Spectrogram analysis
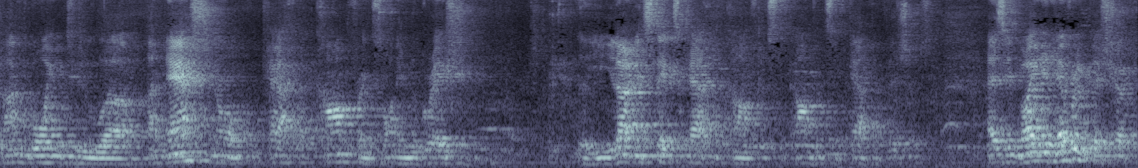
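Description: An older man preaches a conversational homily from the pulpit of a large church, halting and emphatic, pausing often and asking rhetorical questions. His medium-pitched voice is fairly bright, picked up by a distant camera mic in a very echoey space with clear background noise.

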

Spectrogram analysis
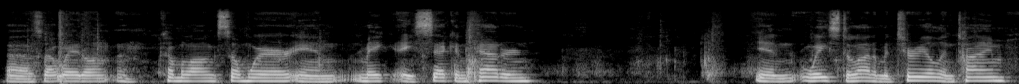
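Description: A man's voice: fairly high pitch, fairly even intonation, slow, dark tone, a little hiss or hum. A middle-aged man, an upholsterer, explaining his craft in a plain, practical way, with fillers and self-corrections. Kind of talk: casual workshop tutorial. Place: upholstery workshop indoors.

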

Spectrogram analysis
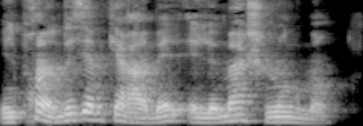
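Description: A man reading a novel aloud, calm and careful, pausing to check spelling. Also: medium pitch. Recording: roomy echo.

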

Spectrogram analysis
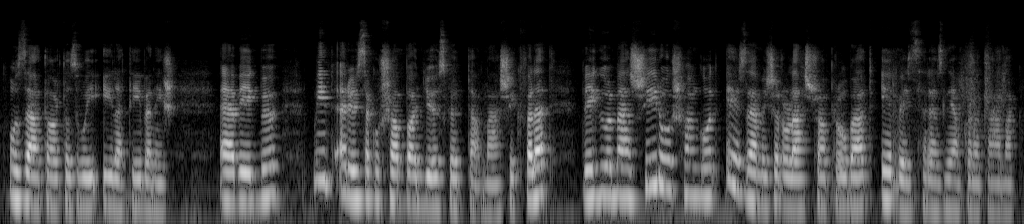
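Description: Woman audiobook narrator, low register, measured storytelling delivery, dull lo-fi sound. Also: a little mellow. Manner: measured storytelling, voicing characters in dialogue.

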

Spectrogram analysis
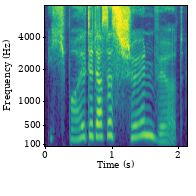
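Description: A woman's voice: fairly high pitch, lively intonation, slow, no echo, clean studio sound, pitched above the performer's own voice. A woman reading a fan-made audiobook, voicing an anxious, unsure young woman in a raised, pleading tone.

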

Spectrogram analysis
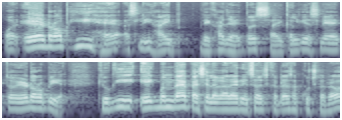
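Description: Mellow-voiced man explaining crypto charts. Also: medium pitch. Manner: chatty Hinglish, addresses viewers as friend, fillers. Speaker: crypto vlogger. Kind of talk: screen-share chart walkthrough.

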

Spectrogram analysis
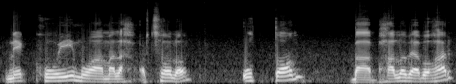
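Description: A man with a Bangladeshi Bengali accent teaching a grammar lesson, explaining slowly and repeating words. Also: fairly high pitch, dark tone.

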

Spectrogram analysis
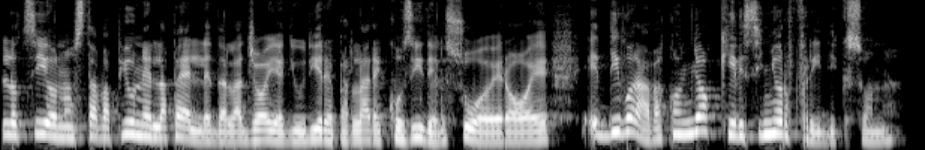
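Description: A woman's voice: on the low side, animated, normal speed, a little mellow. A woman reading a novel aloud at sight as an audiobook, unrehearsed, sometimes restarting a phrase. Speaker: audiobook reader.

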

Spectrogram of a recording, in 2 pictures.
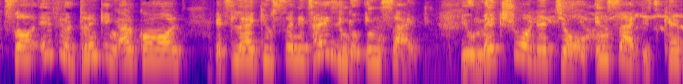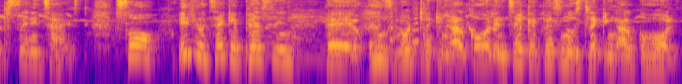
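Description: A man's voice: high voice, normal speed, a little mellow. A young South African man with a mock-earnest, emphatic manner, speaking as a guest in a parody news interview. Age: young adult. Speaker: comedian. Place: indoor room.

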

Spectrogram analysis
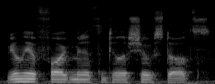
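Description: A man voicing a laid-back, deadpan puppet character in a cartoon fan dub, mumbling casually. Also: lowish voice, fast talker, lightly acted.

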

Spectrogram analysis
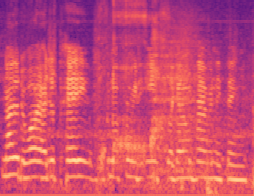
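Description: A woman's voice: fairly high pitch, fairly even intonation, brisk, crowd noise. A tired woman chatting offhand with friends from inside a car. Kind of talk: casual chat. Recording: far from mic, loud vehicle noise.

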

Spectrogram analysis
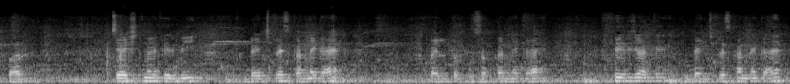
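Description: A man in his thirties from India, chatting casually and coaching through exercises in a fitness vlog, recorded on a phone in an indoor gym. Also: medium pitch. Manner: chatty, coaching, counts breaths during reps. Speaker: fitness vlogger. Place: indoor gym, large echoey room. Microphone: phone camera, often held at arm's length or set on the floor. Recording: echoey gym, voice often far from the phone, gym noise behind.

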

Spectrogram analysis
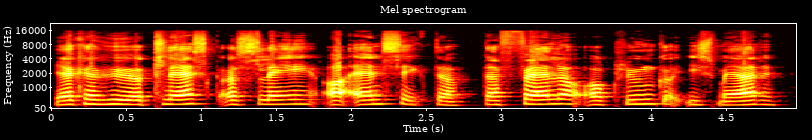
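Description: A woman's voice: mid-range voice, level tone, close to an everyday voice. A woman voicing a grieving, despairing man who speaks in weary laments.

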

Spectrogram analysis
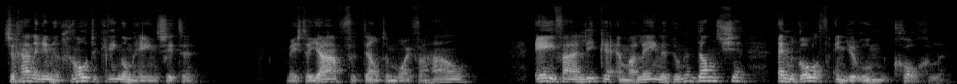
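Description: A man, an author, reading a children's story aloud with an expressive storytelling manner. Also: medium pitch, a little slow. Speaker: author reading his own book.

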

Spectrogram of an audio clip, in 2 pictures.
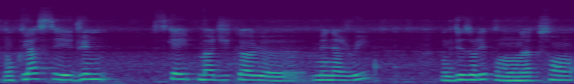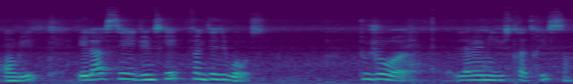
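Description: A woman's voice: medium pitch, unhurried, darkish tone, a little hiss or hum, rough recording. A woman hosting a casual haul video at home, talking hesitantly with many fillers. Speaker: craft channel host.

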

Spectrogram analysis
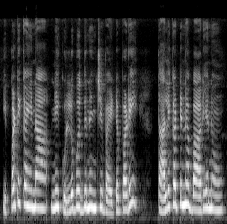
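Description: A woman's voice: high voice, normal speed, dull audio, lightly acted. A woman voicing a bold, clever young sister-in-law in a storybook tale, teasing and lecturing. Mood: scolding.

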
